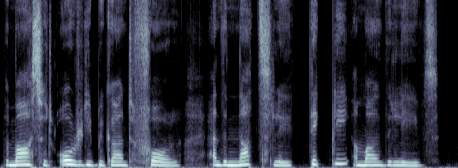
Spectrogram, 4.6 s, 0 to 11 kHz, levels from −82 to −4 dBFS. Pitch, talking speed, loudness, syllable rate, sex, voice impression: 225 Hz, 195 wpm, -18 LUFS, 5.6 syllables/s, female, feminine, slightly young, relaxed, slightly weak, soft, raspy, calm, friendly, lively, kind, modest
